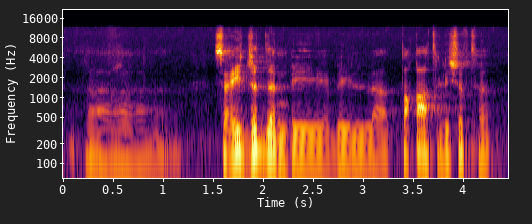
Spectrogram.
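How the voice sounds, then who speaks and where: Bright, sharp tone from a man at a fairly slow pace. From Qatar. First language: Arabic. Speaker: audience member. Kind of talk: audience comment. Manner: halting.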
